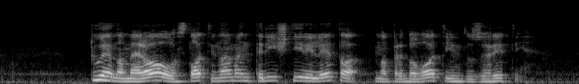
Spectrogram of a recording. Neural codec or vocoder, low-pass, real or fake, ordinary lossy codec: codec, 16 kHz, 8 kbps, FreqCodec, smaller model; 7.2 kHz; fake; none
